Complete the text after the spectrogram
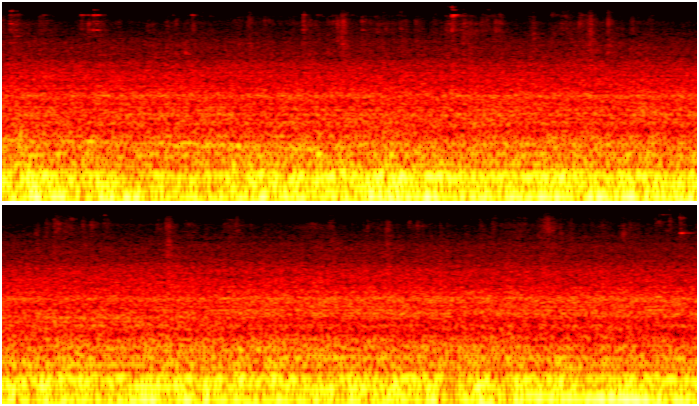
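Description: Rain patters against a window.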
